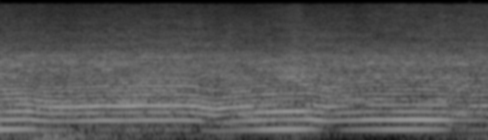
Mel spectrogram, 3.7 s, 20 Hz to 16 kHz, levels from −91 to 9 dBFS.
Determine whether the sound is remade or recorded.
remade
